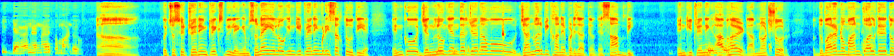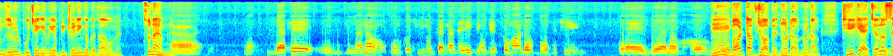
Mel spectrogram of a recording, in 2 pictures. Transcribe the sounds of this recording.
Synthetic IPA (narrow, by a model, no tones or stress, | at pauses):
id͡ʒaːnɛːnakɐmãːɳɖo | ɦãː | kʊt͡ʃʰʊsːeʈɾeːnɪ̃ŋʈɾɪksbʱilẽːŋɡeɦmsʊnaɦɛ̃jeloːɡɪnk̬iʈɾeːnɪ̃ŋɡbɐɽisɐxt̪ɦoːt̪̬iɦɛːɪnkod͡ʒɐ̃ŋɡlõk̬eɐ̃nd̪əɾd͡ʒoːɦɛnaʋod͡ʒaːnʋəɾbʱikʰaːnep̬ɐɽd͡ʒaːt̪eɦoːt̪eɦsãːp̚ʰbʱḭː | ɪnk̬iʈɾeːnɪ̃ŋɡabɦɐɾɖãːɪmnɔːʈʃoːɾ | ɐb̚d̪oːbaːɾanɔːmaːnkɔːlk̬ɐɾẽt̪oɦɐmzɐɾuːɾp̬uːt͡ʃʰẽːŋɡebʱaiɐp̬niʈɾeːnɪ̃ŋɡkabɐt̪̬aːɦomɛ̃ː | sʊnaɦɛɦɐmnḛɦã | ʋɛːsed͡ʒoːɦɛnaʊnkosluːʈ̚kɐɾnat͡ʃaːɦiekjõːkekɐmãːɳɖobɔːt̪ɐtːʃʰi | ɛd͡ʒoːɦɛːnaʋoɦəbɔɦɔt̪̚ʈːɐfd͡ʒɔːbɦɛnoːɖaʊʈnoːɖaːʊʈʈʰiːkɦɛːt͡ʃɐlos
